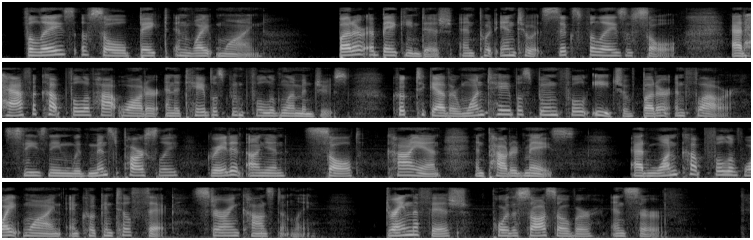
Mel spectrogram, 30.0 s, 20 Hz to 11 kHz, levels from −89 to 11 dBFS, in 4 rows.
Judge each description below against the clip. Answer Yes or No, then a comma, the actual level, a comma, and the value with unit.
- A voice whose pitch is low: No, medium, 170 Hz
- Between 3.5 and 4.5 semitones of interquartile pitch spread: Yes, average, 3.8 semitones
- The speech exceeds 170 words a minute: No, average, 145 wpm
